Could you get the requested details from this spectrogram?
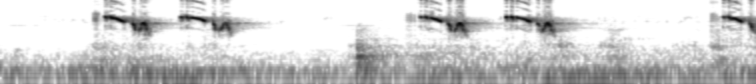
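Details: Ashy prinia (prenjak kepala merah) uttering shrill chirps that drop sharply in pitch, delivered in doublets roughly every one and a half seconds, with little else audible.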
